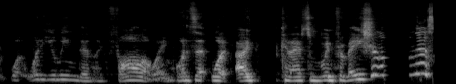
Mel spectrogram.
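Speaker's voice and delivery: low, hushed, guarded and confidential tone. In a game scene at the bar, a player asks for information: lowered voice. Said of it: "and I lower my voice".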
